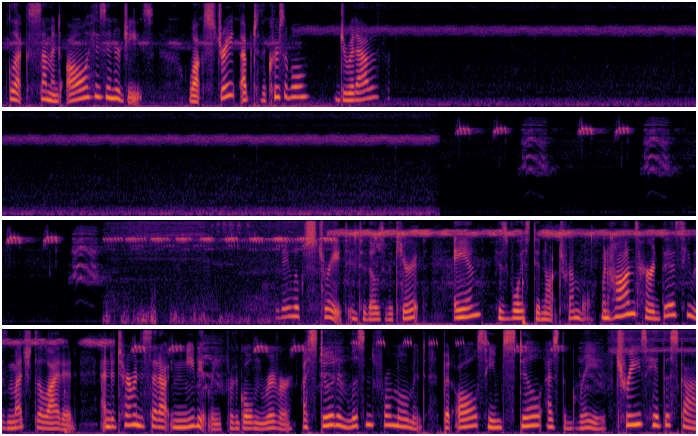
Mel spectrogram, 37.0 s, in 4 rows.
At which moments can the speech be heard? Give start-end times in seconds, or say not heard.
0.1-5.0, 22.1-36.9.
